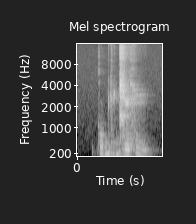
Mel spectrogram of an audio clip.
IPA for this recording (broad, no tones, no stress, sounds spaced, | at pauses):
k u b j i d͡ʑ e x i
